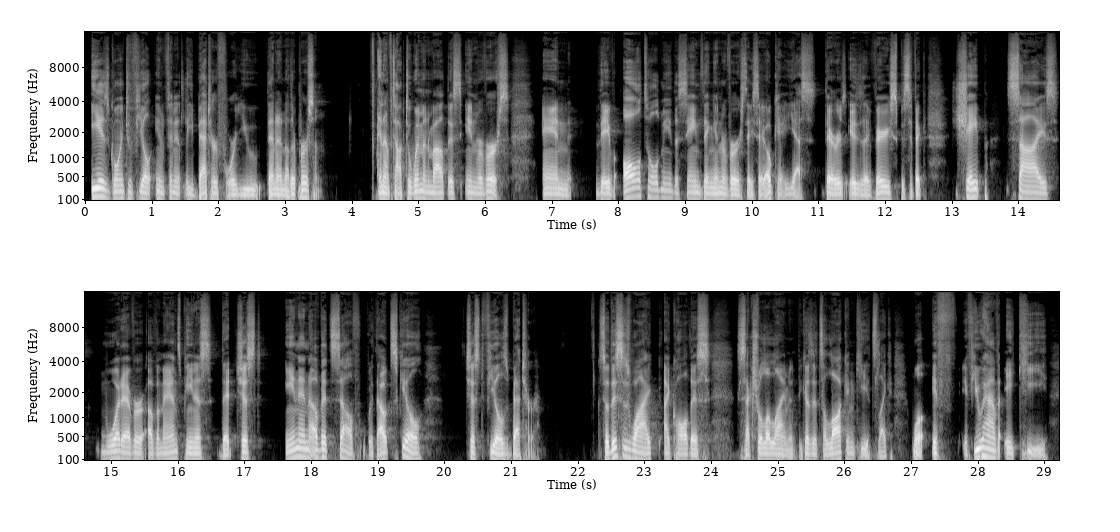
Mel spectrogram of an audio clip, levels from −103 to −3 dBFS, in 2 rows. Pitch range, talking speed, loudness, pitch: 90-110 Hz, 170 wpm, -19 LUFS, 95 Hz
